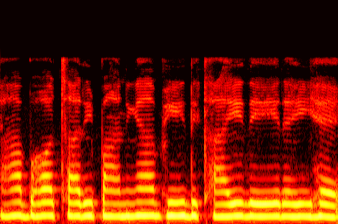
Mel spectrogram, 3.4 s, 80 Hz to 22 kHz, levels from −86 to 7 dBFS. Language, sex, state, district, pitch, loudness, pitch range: Hindi, female, Jharkhand, Deoghar, 225 Hz, -11 LUFS, 220-230 Hz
